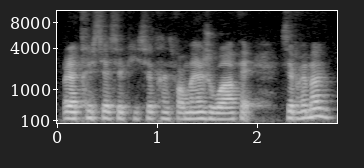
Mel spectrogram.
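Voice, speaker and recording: Reading viewer questions in a relaxed FAQ video, the young YouTuber, aged twenty-one, hesitates often and fills gaps with fillers. He talks fairly quickly in a level, rather high voice.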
